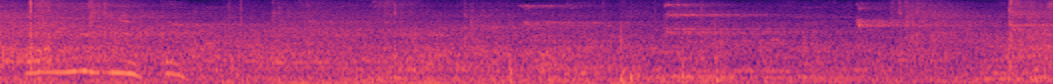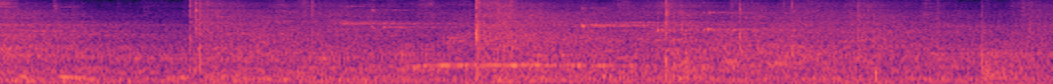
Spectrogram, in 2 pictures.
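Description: Badminton hall sounds: scattered sharp racket hits on shuttlecocks and brief high squeaks of court shoes on the floor, with voices in the background.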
